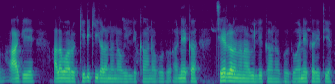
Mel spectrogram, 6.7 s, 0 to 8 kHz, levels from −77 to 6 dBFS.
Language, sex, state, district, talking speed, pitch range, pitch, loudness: Kannada, male, Karnataka, Koppal, 125 wpm, 105-115 Hz, 110 Hz, -23 LUFS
